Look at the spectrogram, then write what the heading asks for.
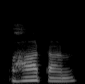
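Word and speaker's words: vatan: পরবর্তী অক্ষরটি হলো ভি, ভি এর উচ্চারণ হয়ে থাকে ভ হিসাবে। উদাহরণটা হচ্ছে ভাতান, ভাতান, ভাতান মানে হলো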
